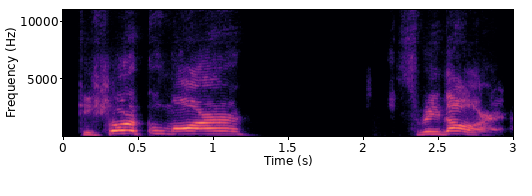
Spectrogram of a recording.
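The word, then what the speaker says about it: Kishor Kumar Sridhar: I I need to pronounce my Rs a little bit better when I'm pronouncing. Yeah, you you said it. You said it. You pronounced it just right, Santiago.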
